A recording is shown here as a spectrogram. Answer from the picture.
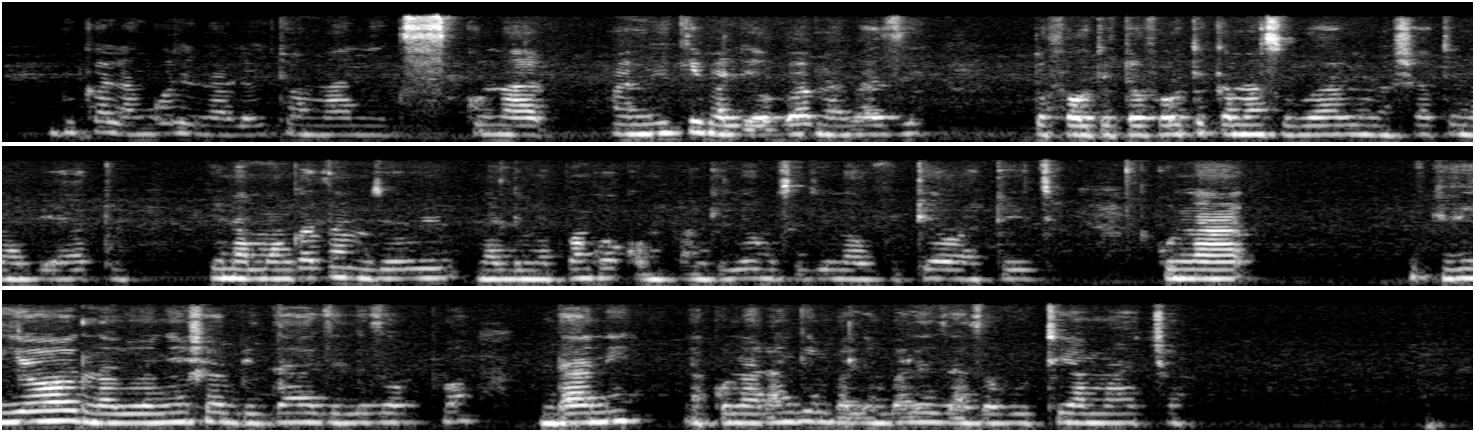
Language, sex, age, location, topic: Swahili, female, 25-35, Nairobi, finance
